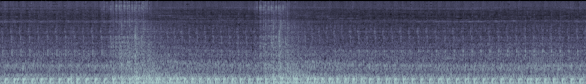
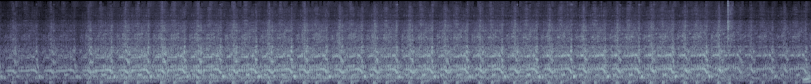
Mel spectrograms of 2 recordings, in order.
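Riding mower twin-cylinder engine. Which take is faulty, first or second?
second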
